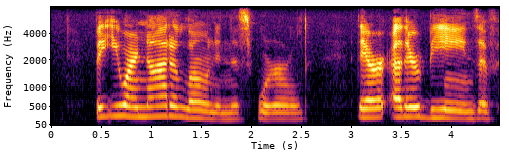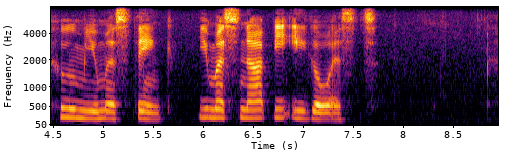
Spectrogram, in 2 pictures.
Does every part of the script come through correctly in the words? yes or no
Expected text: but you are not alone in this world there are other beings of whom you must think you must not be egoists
yes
